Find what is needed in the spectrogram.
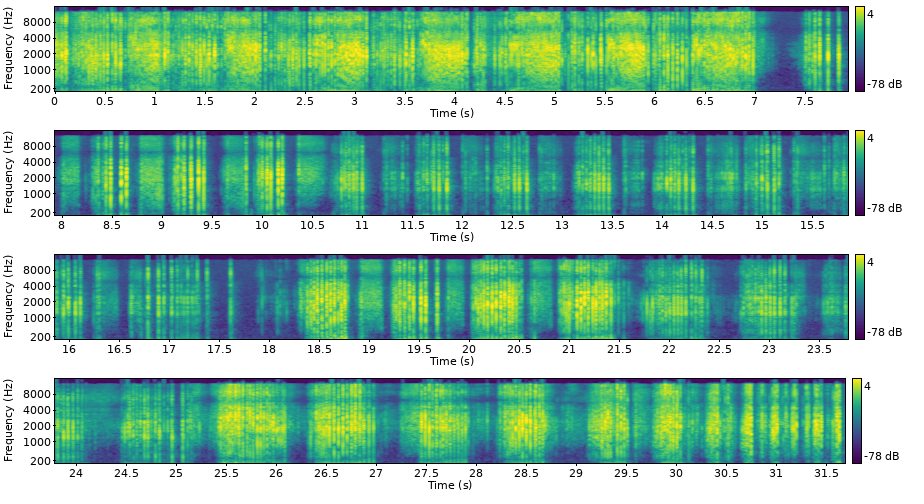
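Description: Leather gloves rubbing and squeezing right up against a binaural microphone. For about the first seven seconds the rubbing is continuous, then it breaks into short separate strokes of about one a second.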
